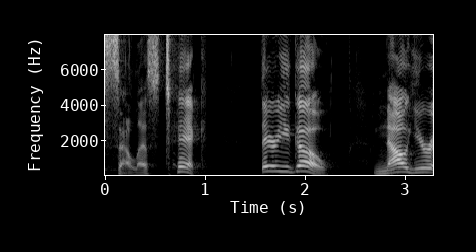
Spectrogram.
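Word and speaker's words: Celestiq: the cell s tick and make sure you pronounce it right it's not celeste eek its sell s tick there you go now you're as fully confused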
